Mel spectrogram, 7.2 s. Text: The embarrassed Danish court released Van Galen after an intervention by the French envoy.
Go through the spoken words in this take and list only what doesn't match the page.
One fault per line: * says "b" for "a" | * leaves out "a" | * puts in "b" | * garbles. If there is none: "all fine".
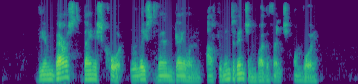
all fine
